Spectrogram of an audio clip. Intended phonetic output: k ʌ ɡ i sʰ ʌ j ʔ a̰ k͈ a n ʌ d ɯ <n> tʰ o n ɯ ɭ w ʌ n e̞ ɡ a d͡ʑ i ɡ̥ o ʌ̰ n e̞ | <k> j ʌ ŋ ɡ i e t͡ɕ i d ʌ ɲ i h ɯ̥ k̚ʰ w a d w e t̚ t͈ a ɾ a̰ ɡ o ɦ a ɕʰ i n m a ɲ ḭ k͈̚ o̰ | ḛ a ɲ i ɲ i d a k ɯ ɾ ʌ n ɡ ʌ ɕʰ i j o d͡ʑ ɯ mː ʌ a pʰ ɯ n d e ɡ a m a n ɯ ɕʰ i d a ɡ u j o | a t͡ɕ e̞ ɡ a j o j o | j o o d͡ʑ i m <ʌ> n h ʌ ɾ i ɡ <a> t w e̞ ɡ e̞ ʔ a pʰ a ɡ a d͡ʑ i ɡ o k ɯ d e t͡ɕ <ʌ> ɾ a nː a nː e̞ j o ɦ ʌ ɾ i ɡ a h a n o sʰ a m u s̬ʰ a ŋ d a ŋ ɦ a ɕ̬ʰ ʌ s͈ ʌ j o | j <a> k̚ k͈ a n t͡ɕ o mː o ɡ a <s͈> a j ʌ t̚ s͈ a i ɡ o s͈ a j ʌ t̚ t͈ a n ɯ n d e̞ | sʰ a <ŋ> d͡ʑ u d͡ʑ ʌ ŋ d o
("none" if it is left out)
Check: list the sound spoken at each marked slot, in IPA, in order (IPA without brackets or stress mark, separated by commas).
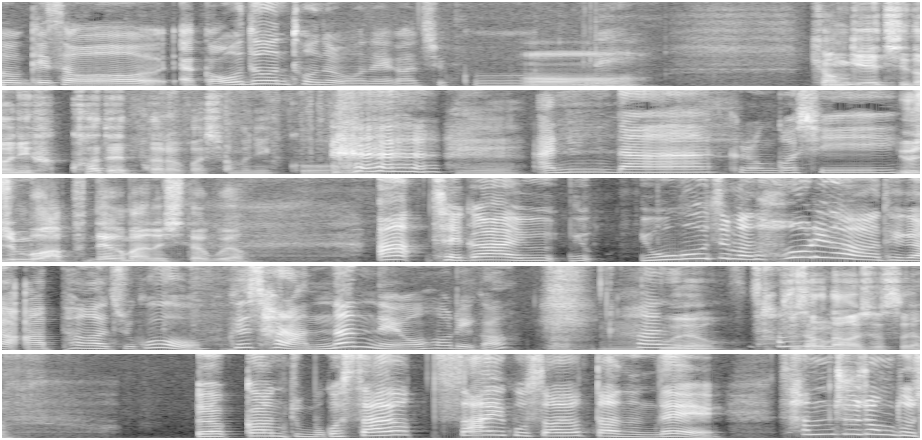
n, k, a, a, a, a, s͈, m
